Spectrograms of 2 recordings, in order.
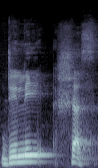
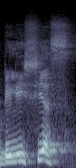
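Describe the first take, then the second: First: The ending is said as one syllable, shus. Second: The ending is said as two syllables, shee-us. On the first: The speaker calls it right. "इसको शियस नहीं पढ़ के शस पढ़ना है" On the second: The speaker calls it wrong. "इसको डिलीशियस नहीं पढ़ के पढ़ना चाहिए"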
